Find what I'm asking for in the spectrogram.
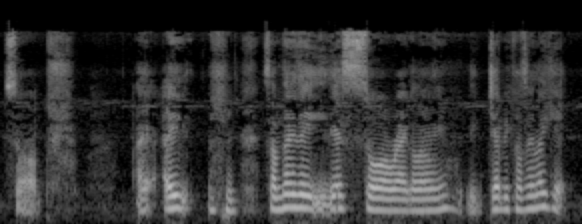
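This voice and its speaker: A Barbadian woman hosts her own cooking vlog in an easygoing, chatty way, talking to viewers between bites of breakfast. Her voice sits low and has a gravelly texture. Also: steady tone, moderate pace, dark tone, rough recording. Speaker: vlog host. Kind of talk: casual cooking chat while eating.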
